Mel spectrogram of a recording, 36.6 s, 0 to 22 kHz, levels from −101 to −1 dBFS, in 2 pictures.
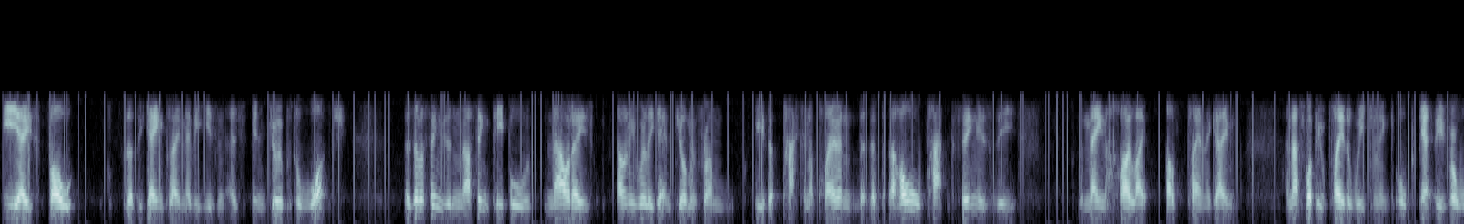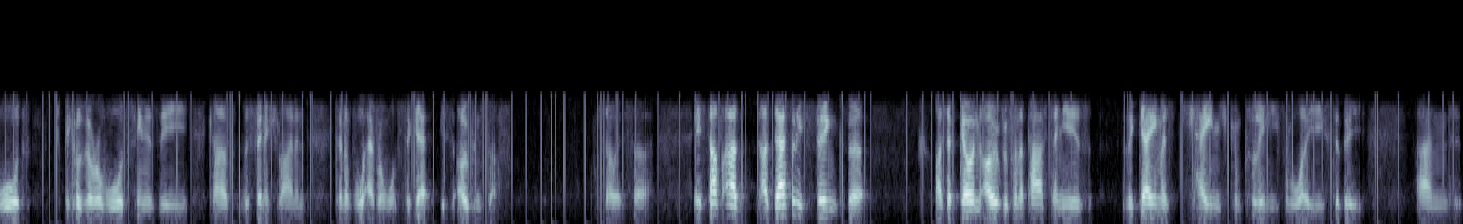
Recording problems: phone-call audio; poor line; nothing above 3 kHz
crackle, like an old record; faint; 25 dB below the speech

